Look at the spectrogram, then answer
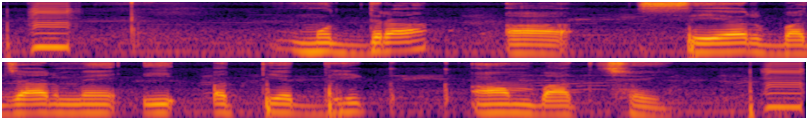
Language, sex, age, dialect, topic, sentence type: Maithili, male, 18-24, Eastern / Thethi, banking, statement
